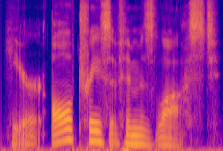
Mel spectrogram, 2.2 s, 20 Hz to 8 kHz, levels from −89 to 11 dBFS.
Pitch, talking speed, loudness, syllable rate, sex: 120 Hz, 190 wpm, -15 LUFS, 4.5 syllables/s, male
